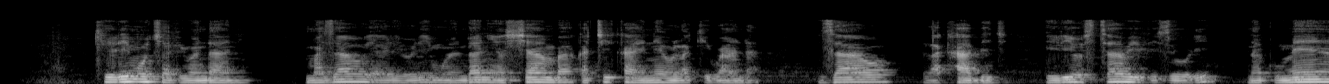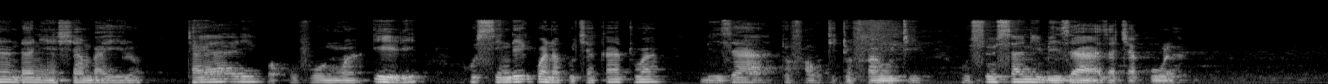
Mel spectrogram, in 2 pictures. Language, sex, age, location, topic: Swahili, male, 25-35, Dar es Salaam, agriculture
